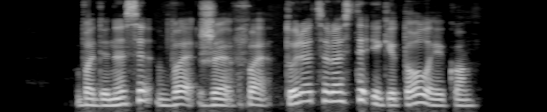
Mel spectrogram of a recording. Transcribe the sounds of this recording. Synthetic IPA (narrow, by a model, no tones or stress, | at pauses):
ʋɐd̪ʲɪnɐsʲɪʋɛʒɛfɛt̪ʊɾʲɪɐt̪ʲsʲɪɾɐsʲt̪ʲɪʔɪkʲɪt̪oːlˠɐɪkoː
